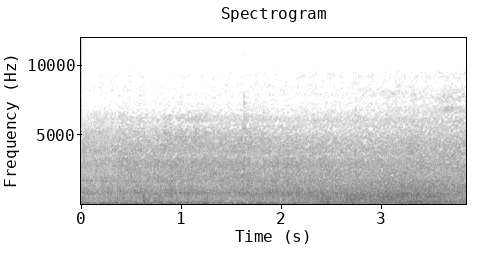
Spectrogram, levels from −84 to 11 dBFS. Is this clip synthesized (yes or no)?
no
